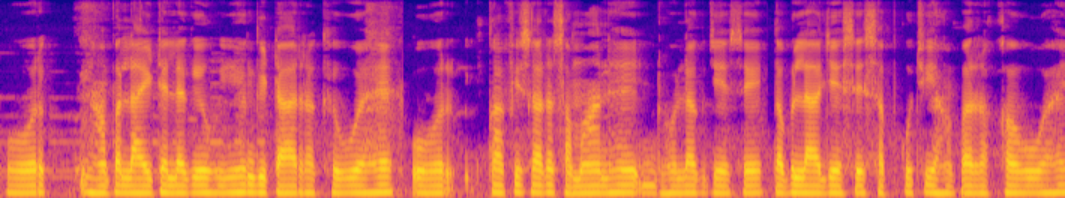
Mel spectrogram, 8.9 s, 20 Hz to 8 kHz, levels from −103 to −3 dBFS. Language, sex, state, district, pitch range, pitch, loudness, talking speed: Hindi, male, Bihar, Kishanganj, 110-115 Hz, 110 Hz, -15 LUFS, 180 wpm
